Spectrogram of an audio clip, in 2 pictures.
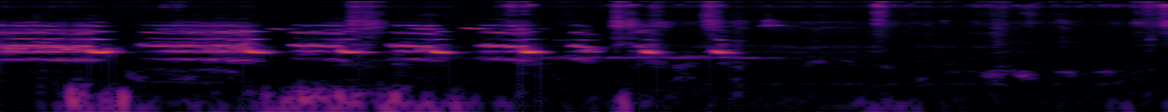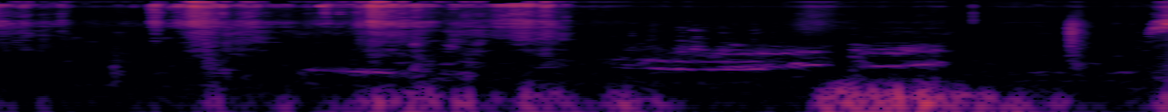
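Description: A pet chicken calls with a series of short, rapid, rhythmic high cries early on, sounding more like a seagull than a hen, then gives lower scattered clucks and calls, all fairly close and with no talking.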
